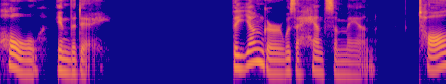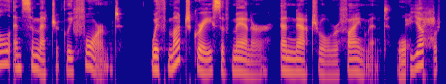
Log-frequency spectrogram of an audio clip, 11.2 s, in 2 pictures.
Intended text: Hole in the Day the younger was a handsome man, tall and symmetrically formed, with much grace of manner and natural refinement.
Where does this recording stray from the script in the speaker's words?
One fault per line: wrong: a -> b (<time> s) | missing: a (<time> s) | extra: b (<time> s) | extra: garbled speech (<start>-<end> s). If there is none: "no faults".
extra: garbled speech (10.5-11.1 s)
